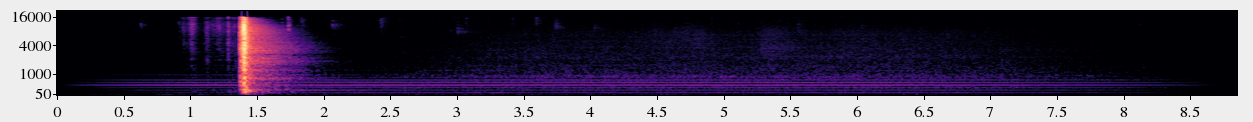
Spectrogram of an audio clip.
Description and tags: Switch.Big.Power
Big Breaker switch for one of three phases of power coming into an industrial metal shop. I'm pretty sure it was a 50 amp breaker.. You can hear a transformer buzzing in the background and a fan start once the switch is thrown. Fairly roomy (being a large concrete garage type environment) but usable. Recorded on a Zoom h4.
